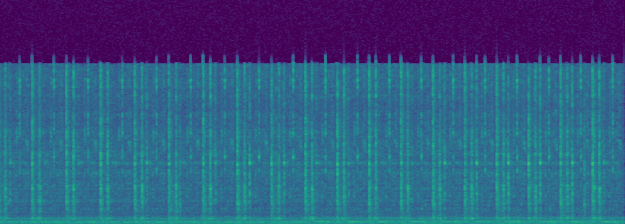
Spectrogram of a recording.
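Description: Brother sewing machine running a long straight stitch, set at stitch length four, through layers of tulle. It makes a steady motor hum with a rapid, even ticking of the needle, sewing a gathering line down the middle of the strips.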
